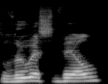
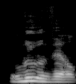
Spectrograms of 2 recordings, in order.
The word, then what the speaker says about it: Louisville: tiny it's in Louisville it's actually Louisville Louisville it's Lewisville Lewisville Kentucky that's how you say it I can't say it the way they say it louville with that weird thing that they do Louisville Louisville Louisville Louisville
